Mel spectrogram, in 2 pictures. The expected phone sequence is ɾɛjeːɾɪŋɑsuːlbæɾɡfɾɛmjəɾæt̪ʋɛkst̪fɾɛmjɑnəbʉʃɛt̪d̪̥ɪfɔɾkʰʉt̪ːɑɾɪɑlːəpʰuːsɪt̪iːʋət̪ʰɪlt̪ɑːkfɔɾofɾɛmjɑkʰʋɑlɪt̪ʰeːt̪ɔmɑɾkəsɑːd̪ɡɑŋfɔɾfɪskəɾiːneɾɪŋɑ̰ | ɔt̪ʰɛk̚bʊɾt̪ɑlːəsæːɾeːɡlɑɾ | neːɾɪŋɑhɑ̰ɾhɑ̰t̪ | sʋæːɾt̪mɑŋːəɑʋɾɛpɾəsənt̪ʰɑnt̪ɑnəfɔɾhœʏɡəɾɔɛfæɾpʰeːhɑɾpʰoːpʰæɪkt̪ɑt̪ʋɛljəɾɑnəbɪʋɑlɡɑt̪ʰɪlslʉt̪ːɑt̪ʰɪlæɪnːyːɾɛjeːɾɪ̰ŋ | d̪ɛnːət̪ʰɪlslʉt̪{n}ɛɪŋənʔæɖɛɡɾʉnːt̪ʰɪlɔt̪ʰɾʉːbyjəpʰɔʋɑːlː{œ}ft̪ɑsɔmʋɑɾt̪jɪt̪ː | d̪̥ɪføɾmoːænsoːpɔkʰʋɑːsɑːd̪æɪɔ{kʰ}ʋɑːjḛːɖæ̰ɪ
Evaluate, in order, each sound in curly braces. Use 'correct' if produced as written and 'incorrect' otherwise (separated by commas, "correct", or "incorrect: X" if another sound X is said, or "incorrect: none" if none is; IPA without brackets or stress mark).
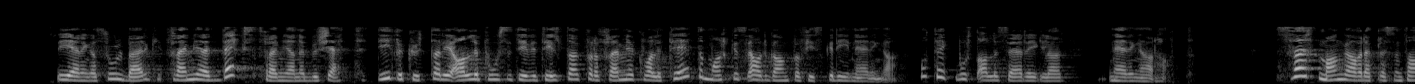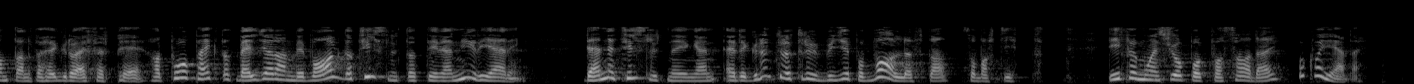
correct, correct, correct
